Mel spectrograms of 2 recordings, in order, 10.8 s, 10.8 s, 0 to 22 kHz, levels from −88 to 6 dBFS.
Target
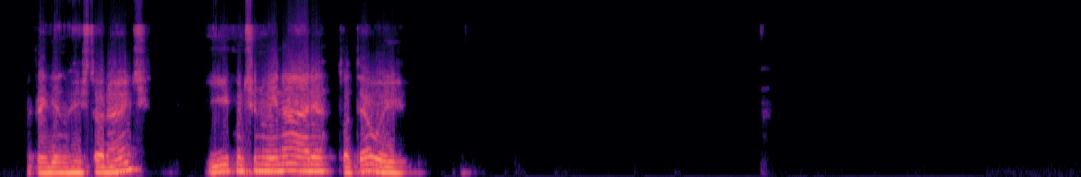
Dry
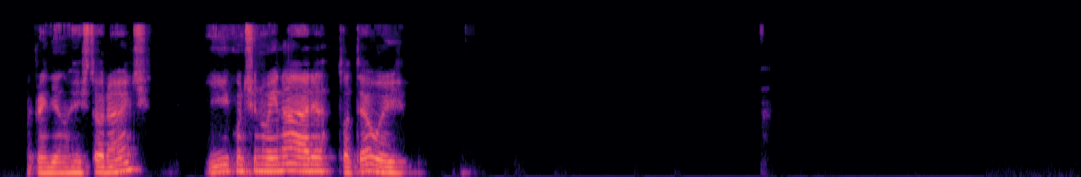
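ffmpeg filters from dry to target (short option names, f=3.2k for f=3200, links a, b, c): -af "aeval=exprs='0.473*(cos(1*acos(clip(val(0)/0.473,-1,1)))-cos(1*PI/2))+0.0237*(cos(7*acos(clip(val(0)/0.473,-1,1)))-cos(7*PI/2))+0.00841*(cos(8*acos(clip(val(0)/0.473,-1,1)))-cos(8*PI/2))':c=same,volume=20dB,asoftclip=hard,volume=-20dB,equalizer=f=125:t=o:w=1:g=7,equalizer=f=250:t=o:w=1:g=4,equalizer=f=500:t=o:w=1:g=4,equalizer=f=1k:t=o:w=1:g=-4,equalizer=f=2k:t=o:w=1:g=6,equalizer=f=4k:t=o:w=1:g=5,equalizer=f=8k:t=o:w=1:g=-6"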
